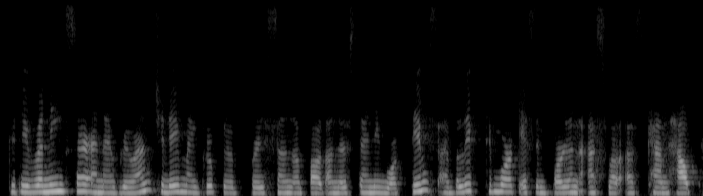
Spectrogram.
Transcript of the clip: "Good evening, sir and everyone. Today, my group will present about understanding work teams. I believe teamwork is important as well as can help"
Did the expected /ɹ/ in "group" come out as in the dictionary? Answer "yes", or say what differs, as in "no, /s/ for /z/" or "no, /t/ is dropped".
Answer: yes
